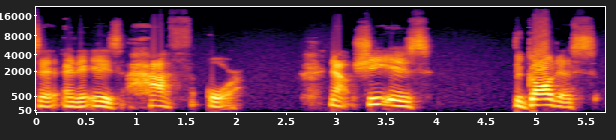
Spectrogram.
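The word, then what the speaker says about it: Hathor: weird thing but I've asked several online resources pronounce it and it is hath or now she is the goddess of heaven she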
